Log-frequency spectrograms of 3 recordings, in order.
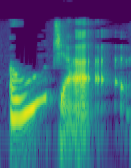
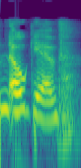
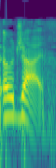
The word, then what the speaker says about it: ogive: our curriculum and it's something called an ogive Oh Jeff it's not no give it is pronounced ogive now another term for an ogive which kind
